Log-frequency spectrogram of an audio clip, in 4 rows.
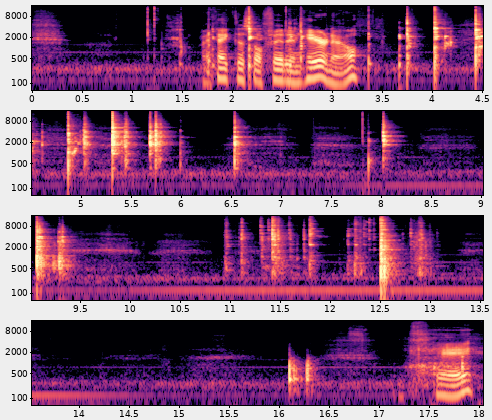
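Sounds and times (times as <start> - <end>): steady low hum: 0.0 - 18.0
whisk tapping glass bowl: 1.8 - 2.8
dishes and utensils clinking: 9.1 - 9.5, 11.0 - 13.1.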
